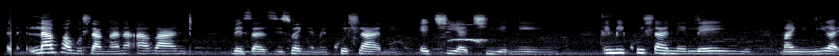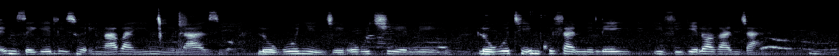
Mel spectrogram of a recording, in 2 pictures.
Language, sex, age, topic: North Ndebele, female, 25-35, health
